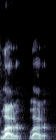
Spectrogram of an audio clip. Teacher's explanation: they both use a tap in the middle for the T and the D · the tap is actually used widely in American accents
